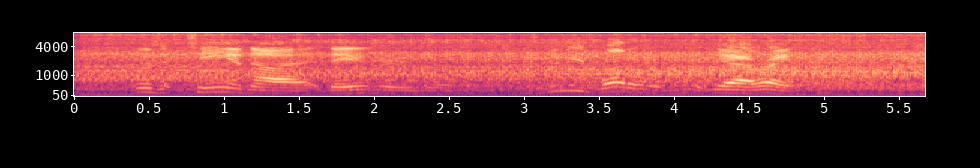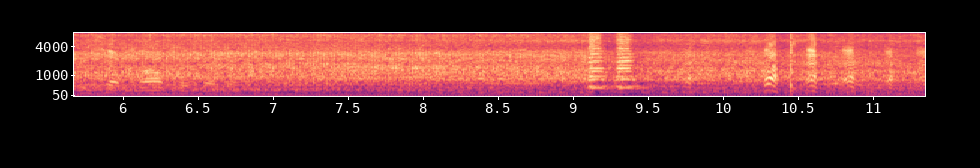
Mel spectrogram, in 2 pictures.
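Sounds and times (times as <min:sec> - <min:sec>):
engine idling: 0:00.0 - 0:11.3
traffic: 0:00.0 - 0:11.3
speech: 0:00.4 - 0:02.4, 0:03.2 - 0:04.9, 0:05.9 - 0:06.9, 0:10.3 - 0:11.2
car horn beeping: 0:09.0 - 0:09.6
laughter: 0:09.6 - 0:11.3.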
